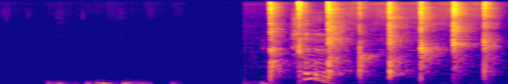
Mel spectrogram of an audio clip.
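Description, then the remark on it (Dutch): A few low muffled thumps, then a steady run of about eight sharp, bright hand claps at an even, brisk rhythm, fairly loud, like a small burst of applause. “Applaus de grote huis.”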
